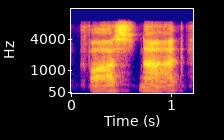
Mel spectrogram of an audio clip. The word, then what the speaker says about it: Fastnacht: of all uh let's just hit that your pronunciation is very good Foss not and uh you can just Kyler you can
